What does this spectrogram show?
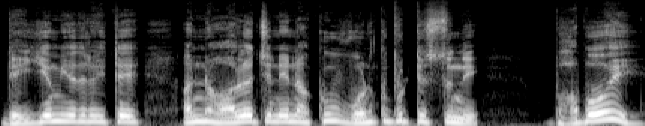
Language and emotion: Telugu, fearful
